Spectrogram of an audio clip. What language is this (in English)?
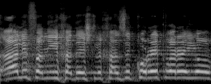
Hebrew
